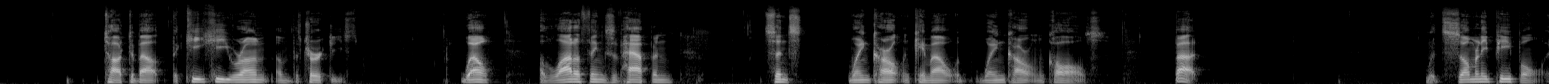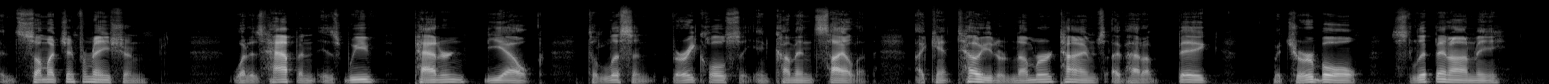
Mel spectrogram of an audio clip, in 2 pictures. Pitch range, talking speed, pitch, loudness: 90-115 Hz, 130 wpm, 100 Hz, -25 LUFS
